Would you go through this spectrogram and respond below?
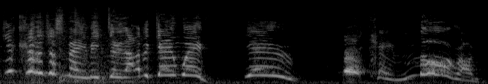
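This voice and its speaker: A man acts out a British supervillain with a short fuse and a filthy mouth. His pitch leaps around as he rants with sarcastic exasperation, in the manner of a comic audio drama. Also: sing-song, moderate pace, a bit bright, exaggerated voice. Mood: furious. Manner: ranting, sweary, exasperated. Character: foul-mouthed, hot-tempered, sarcastic male supervillain. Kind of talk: comic audio roleplay acting.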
